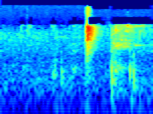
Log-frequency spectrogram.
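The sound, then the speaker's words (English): A whip cracks once with a sharp, loud snap to drive draft horses pulling at a bridge, followed moments later by a second, softer crack, with no voices in between. “Use the whip.”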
